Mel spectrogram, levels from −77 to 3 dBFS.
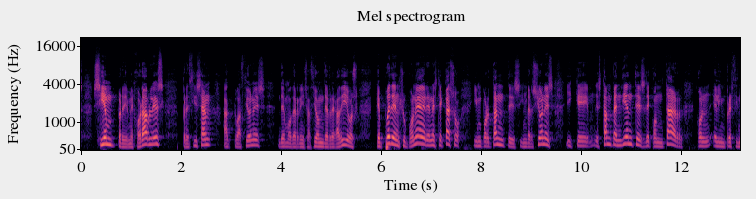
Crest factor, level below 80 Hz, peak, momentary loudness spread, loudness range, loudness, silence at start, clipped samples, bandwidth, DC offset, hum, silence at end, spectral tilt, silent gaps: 24 dB; -60 dBFS; -6 dBFS; 14 LU; 5 LU; -28 LUFS; 0.05 s; under 0.1%; 16 kHz; under 0.1%; none; 0 s; -4.5 dB/octave; none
